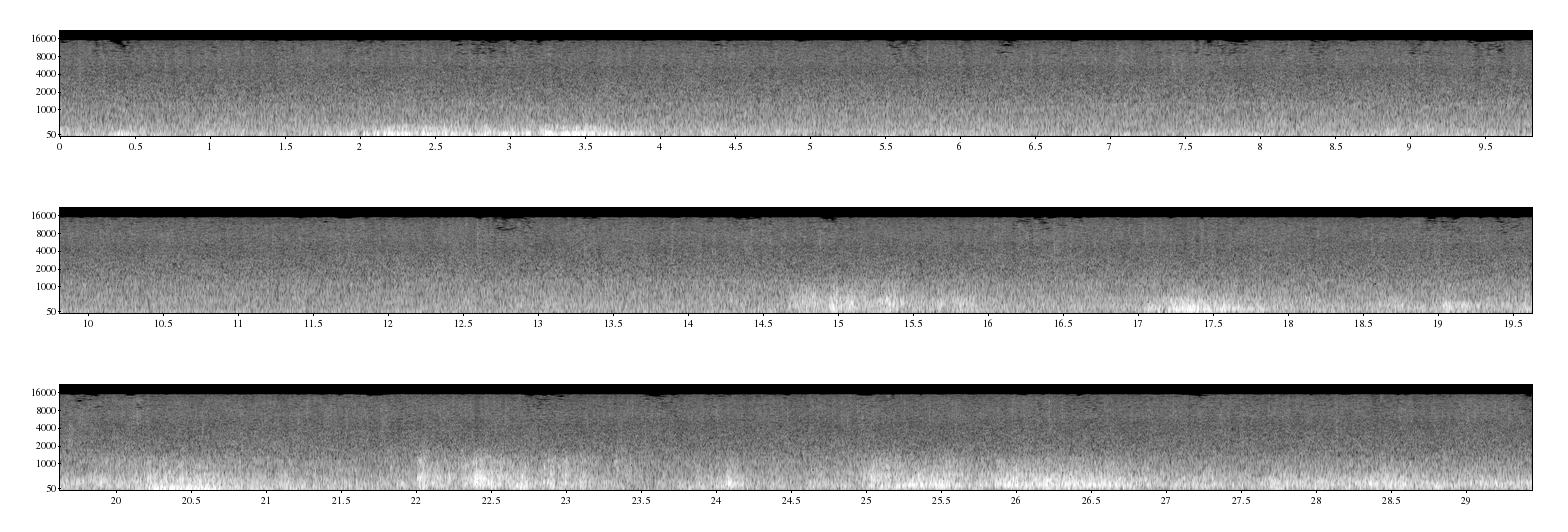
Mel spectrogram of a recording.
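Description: Steady rain, with low rolls of thunder about two seconds in and again several times in the second half.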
